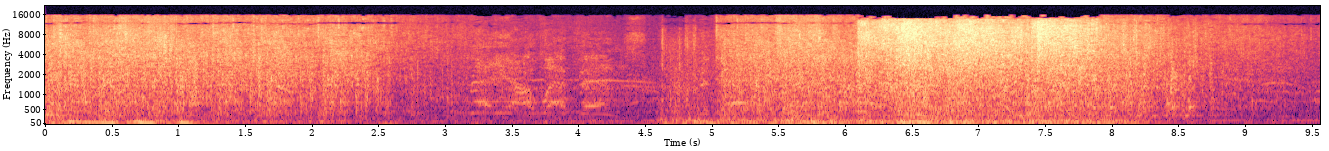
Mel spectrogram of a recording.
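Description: Cannons boom and rumble in a sea battle.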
